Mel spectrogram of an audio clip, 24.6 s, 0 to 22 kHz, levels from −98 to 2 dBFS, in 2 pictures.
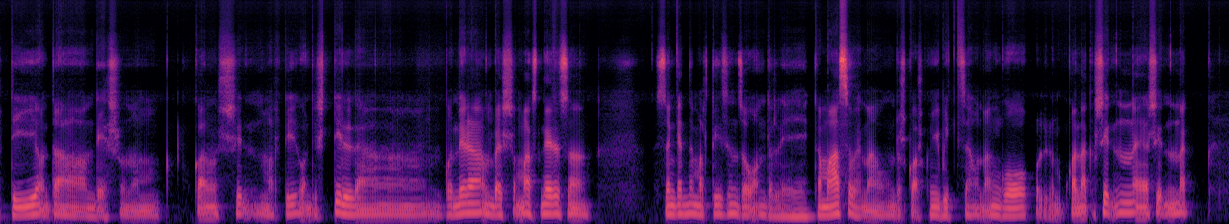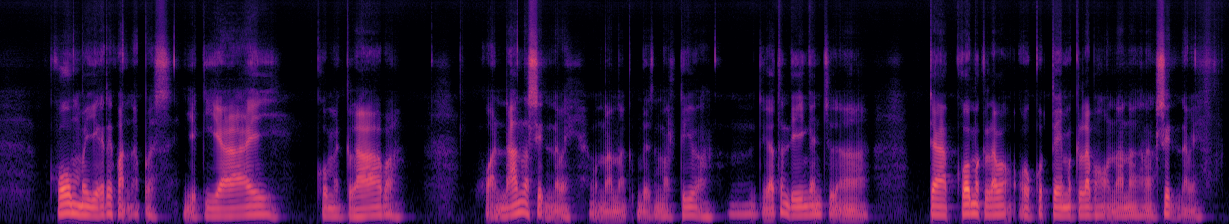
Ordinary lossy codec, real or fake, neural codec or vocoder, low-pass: none; fake; autoencoder, 48 kHz, 128 numbers a frame, DAC-VAE, trained on Japanese speech; none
